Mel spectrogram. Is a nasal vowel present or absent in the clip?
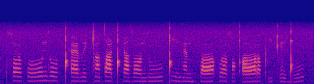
present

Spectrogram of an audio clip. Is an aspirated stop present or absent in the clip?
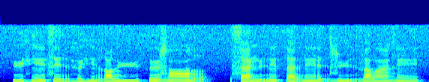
absent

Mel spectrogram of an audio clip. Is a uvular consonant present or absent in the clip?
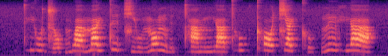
absent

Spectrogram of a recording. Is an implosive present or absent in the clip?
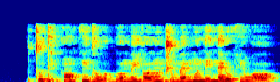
absent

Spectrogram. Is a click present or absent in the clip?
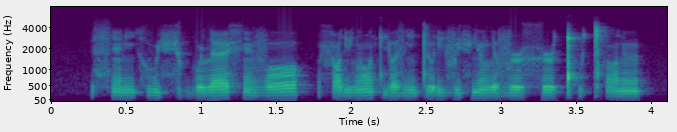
present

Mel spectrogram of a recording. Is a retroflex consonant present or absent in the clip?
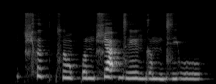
absent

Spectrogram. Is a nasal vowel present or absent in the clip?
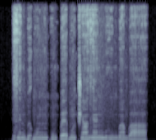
present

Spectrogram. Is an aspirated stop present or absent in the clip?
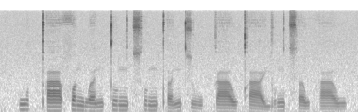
present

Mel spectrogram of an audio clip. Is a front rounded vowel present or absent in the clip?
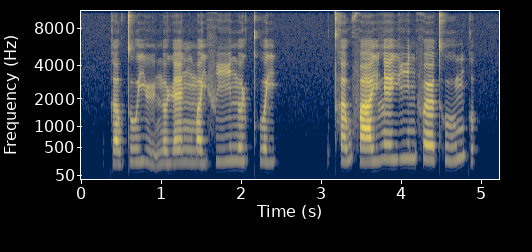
present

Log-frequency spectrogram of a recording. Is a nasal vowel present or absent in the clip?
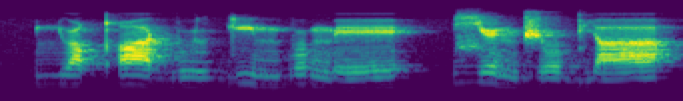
absent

